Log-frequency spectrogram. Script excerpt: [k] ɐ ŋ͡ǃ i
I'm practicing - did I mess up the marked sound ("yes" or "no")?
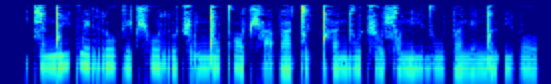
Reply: yes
